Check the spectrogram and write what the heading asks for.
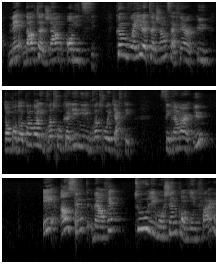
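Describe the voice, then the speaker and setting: Québécois woman, cheer coach, fairly high voice, clear and upbeat, distant mic, echoey room. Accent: Québécois French. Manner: clear, upbeat instructor explaining step by step. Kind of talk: instructional demonstration.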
